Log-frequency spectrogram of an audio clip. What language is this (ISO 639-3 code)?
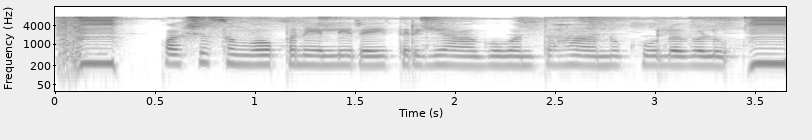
kan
